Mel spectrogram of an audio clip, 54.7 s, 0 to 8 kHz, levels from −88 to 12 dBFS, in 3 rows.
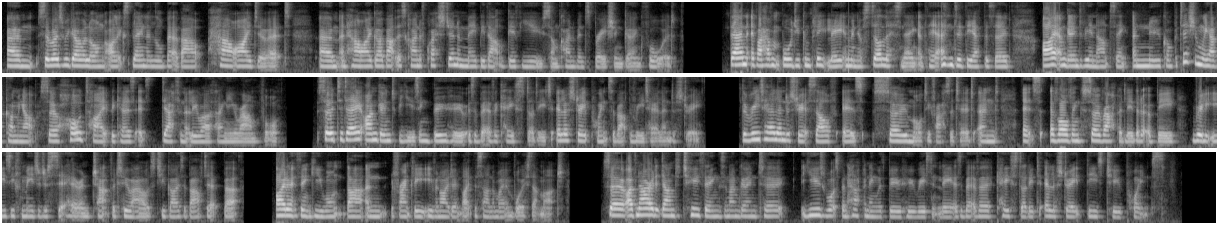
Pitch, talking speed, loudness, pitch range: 205 Hz, 205 wpm, -15 LUFS, 190-225 Hz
